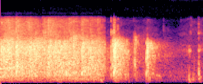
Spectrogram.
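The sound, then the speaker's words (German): A crowd applauds with steady, dense clapping that gradually thins out, leaving a few scattered individual claps at the end. “Vielen Dank an euch, Applaus und ihr dürft einfach jetzt mal nach unten.”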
